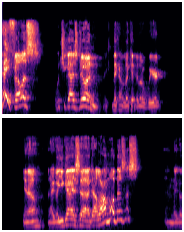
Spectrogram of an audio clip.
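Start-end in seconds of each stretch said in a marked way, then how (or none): 0.0-1.9 high, bright-voiced friendly hail to the boys; friendly call out. Calling to two boys from his car, friendly and high. 4.7-6.4 high, friendly rising question. Retold or imitated. Asking the young mowers about their business, friendly and high.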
